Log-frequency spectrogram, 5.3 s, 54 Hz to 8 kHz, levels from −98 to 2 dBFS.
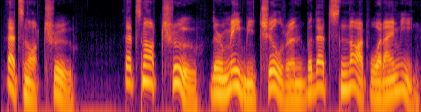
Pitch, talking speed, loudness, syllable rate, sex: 125 Hz, 180 wpm, -18 LUFS, 4.1 syllables/s, male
